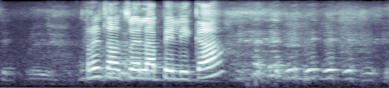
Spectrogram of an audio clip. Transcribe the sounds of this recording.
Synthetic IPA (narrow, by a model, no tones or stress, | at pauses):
rɪt͡ɬʼat͡sʼwɛlapʼɪlɪkʼa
